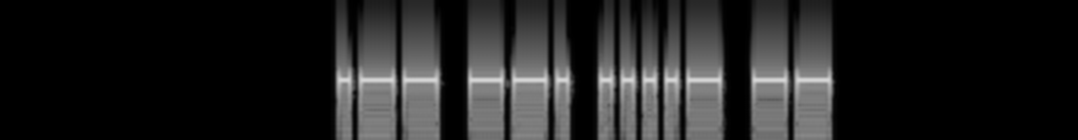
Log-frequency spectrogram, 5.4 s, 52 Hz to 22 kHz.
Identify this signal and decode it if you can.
Morse code, heard as a keyed tone, about 22 wpm, 700 Hz. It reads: WG4M
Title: USA Call Signs - 4 Characters - Repeated 3x - 22wpm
